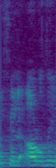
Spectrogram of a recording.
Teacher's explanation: फिल अर्दी रॉ को पुर पढ़ेंगे, गौद को पुर पढ़ेंगे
